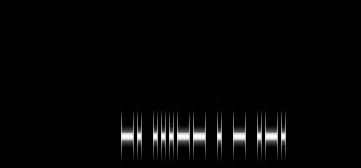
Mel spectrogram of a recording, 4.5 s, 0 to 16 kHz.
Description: Morse code, heard as a keyed tone, about 24 wpm, 700 Hz. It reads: N3ETR
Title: Speed Racing - USA 1x3 Call Signs 20wpm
